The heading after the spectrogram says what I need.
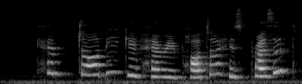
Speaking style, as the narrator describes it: He squeaked tentatively

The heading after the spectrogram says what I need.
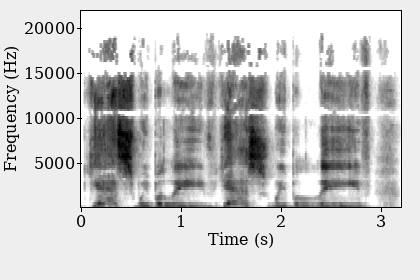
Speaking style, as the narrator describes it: they would shout back

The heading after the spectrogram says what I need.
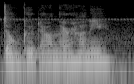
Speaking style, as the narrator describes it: a whisper from the closet saying

